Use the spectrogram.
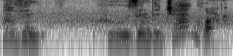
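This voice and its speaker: An actress playing a practical, plain-spoken assistant to a detective in a radio mystery, full of questions. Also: female voice, fairly low pitch, big pitch swings, slow, a bit bright, exaggerated voice. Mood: curious. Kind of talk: radio mystery drama acting. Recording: noisy radio drama recording.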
